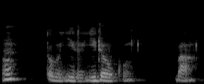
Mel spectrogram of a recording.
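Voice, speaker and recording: A woman's voice: lowish voice, a little slow, a little mellow, slightly rough, lo-fi sound. A woman giving a motivational talk at a sales team meeting, telling her own story in a chatty way, laughing often and addressing her listeners as bosses. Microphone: online video call.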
